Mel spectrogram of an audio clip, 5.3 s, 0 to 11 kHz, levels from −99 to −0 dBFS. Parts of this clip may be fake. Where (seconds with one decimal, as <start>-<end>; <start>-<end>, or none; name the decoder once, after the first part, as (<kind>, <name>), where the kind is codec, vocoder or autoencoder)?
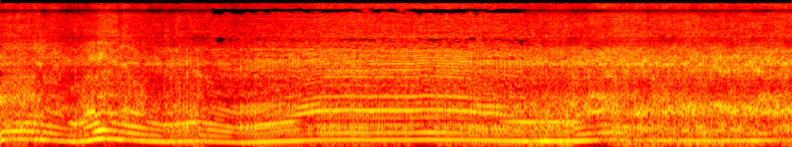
0.0-1.4 (codec, HILCodec); 3.5-5.3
